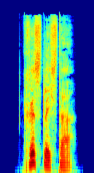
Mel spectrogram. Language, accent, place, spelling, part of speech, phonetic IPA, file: German, Germany, Berlin, christlichster, adjective, [ˈkʁɪstlɪçstɐ], De-christlichster.ogg
- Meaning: inflection of christlich: 1. strong/mixed nominative masculine singular superlative degree 2. strong genitive/dative feminine singular superlative degree 3. strong genitive plural superlative degree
